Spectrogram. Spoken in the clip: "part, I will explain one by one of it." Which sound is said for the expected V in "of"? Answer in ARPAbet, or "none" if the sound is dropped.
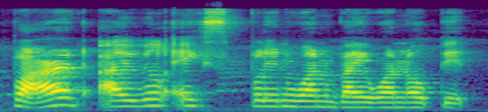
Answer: P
